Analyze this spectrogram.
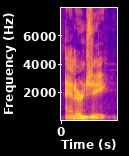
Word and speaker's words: NRG: nothing for NRG yeah which is actually pronounced energy is it ready to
